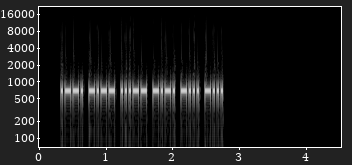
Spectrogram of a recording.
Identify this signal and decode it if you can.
Morse code, heard as a keyed tone, about 38 wpm, 700 Hz. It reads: PY3CBB
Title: DXCC-100 Call Signs - 6 Characters - 40wpm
